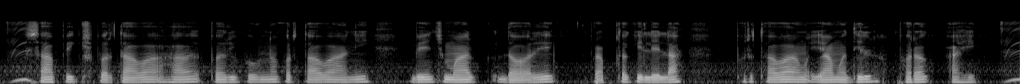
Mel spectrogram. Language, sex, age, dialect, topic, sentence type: Marathi, male, 18-24, Varhadi, banking, statement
